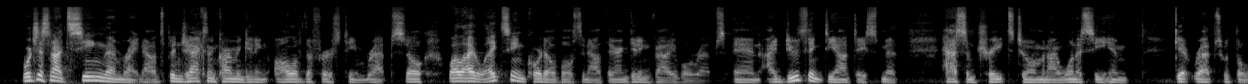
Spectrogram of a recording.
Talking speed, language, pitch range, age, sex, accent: 250 wpm, English, 115-145 Hz, 30-49, male, American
